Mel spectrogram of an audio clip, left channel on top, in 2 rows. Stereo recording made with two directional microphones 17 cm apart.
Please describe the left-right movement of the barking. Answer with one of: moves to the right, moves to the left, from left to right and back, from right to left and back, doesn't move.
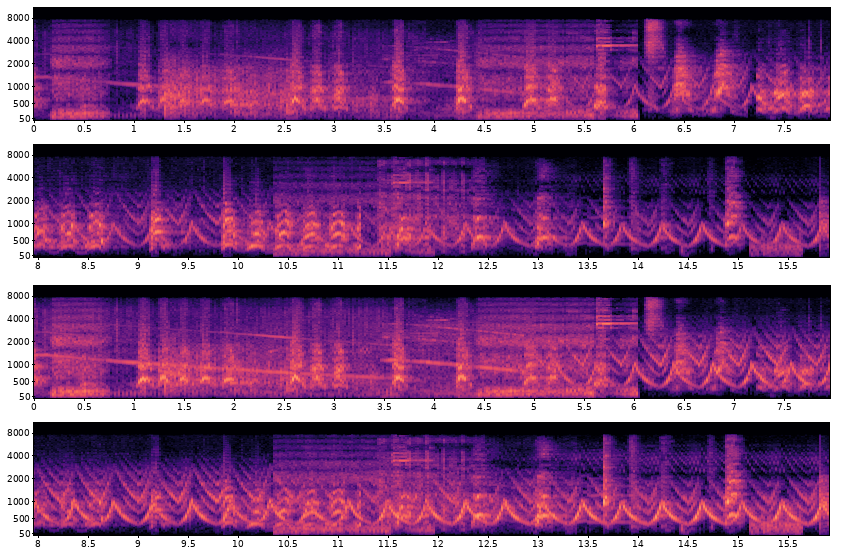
from right to left and back.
